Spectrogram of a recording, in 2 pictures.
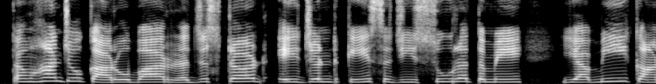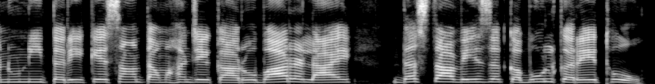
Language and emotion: Sindhi, neutral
